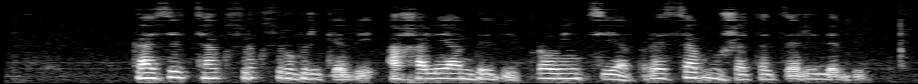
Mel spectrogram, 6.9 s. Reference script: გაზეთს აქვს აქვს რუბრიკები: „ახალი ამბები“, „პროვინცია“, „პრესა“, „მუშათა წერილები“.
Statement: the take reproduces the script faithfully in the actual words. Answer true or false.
true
